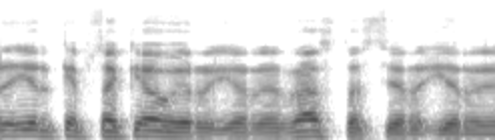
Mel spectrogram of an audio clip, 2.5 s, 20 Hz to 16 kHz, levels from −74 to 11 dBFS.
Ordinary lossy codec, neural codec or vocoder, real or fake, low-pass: AAC, 96 kbps; none; real; 14.4 kHz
